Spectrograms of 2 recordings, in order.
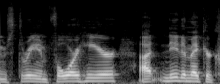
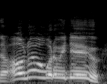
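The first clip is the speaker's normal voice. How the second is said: high, frantic cry of mock panic; panicked townsfolk. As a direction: wail it like a helpless crowd in a cartoon. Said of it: "The town's crying".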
